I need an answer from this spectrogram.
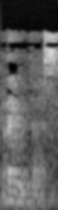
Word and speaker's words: Reuters: Sí, está bien, pero lo pronunciaste bien, Reuters.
